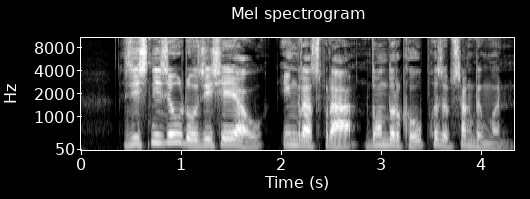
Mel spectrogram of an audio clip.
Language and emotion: Bodo, neutral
